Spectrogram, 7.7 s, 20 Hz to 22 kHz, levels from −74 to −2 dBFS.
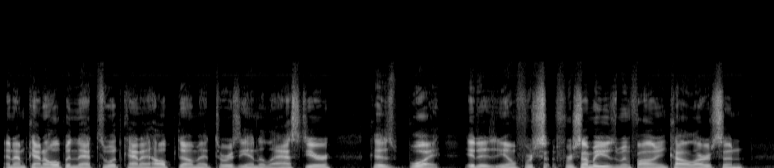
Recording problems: none

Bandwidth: 14 kHz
